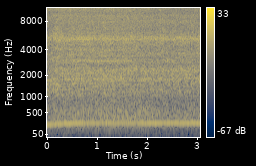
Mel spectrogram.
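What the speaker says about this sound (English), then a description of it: "This is the space age Hoover Constellation. Floats on its cushion of air." A space-age Hoover Constellation vacuum cleaner that floats on a cushion of air runs loud and close with a steady whining motor hum and rushing airflow, unbroken throughout with no voices.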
